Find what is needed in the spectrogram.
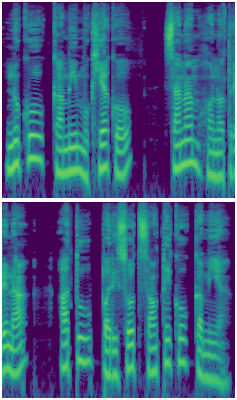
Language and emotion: Santali, neutral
